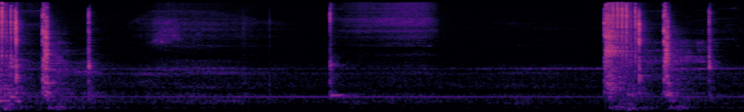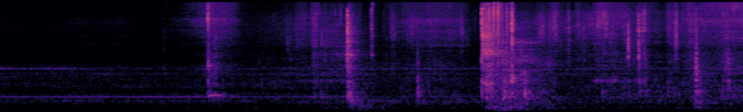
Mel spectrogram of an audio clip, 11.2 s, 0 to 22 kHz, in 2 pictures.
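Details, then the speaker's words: Roughly 20-year-old gas boiler with no heat: sharp irregular clicks every few seconds over a faint hum, with no burner lighting; suspected bad relay box or possibly the smart valve, not confirmed. "Yeah, it sounds like you might have a bad relay box there."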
